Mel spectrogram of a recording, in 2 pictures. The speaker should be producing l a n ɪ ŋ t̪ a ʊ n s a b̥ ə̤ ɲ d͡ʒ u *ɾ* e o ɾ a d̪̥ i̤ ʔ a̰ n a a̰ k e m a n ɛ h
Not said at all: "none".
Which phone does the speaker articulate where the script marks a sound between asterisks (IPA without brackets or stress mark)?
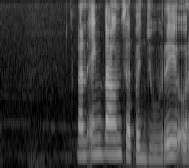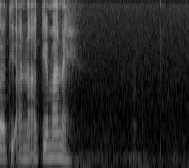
ɾ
